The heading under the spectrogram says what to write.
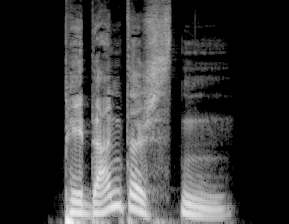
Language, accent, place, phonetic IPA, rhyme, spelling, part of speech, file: German, Germany, Berlin, [ˌpeˈdantɪʃstn̩], -antɪʃstn̩, pedantischsten, adjective, De-pedantischsten.ogg
- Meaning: 1. superlative degree of pedantisch 2. inflection of pedantisch: strong genitive masculine/neuter singular superlative degree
